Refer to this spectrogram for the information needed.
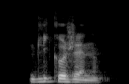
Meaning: glycogen
- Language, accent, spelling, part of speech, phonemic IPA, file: French, France, glycogène, noun, /ɡli.kɔ.ʒɛn/, LL-Q150 (fra)-glycogène.wav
